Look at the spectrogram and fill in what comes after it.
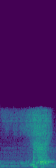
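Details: Speaker's own mechanical ventilator heard during podcast recording; mechanical ventilator breath cycle.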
